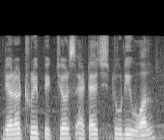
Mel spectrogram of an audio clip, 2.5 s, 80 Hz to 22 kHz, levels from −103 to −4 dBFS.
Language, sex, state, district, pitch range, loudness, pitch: English, male, Assam, Kamrup Metropolitan, 125-135 Hz, -16 LUFS, 130 Hz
